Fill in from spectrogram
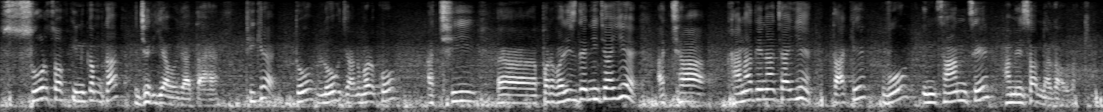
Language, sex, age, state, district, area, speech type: Urdu, male, 45-60, Bihar, Darbhanga, rural, spontaneous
